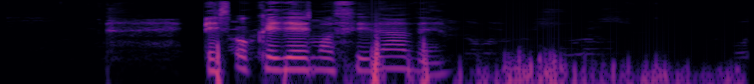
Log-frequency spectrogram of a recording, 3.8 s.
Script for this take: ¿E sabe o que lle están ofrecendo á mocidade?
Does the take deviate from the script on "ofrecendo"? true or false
true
